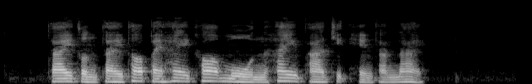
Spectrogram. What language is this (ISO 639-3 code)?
tha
